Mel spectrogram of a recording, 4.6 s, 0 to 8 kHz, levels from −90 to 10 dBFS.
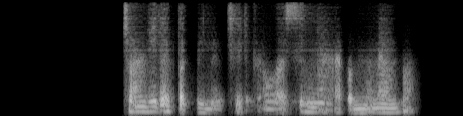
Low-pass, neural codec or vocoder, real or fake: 7.2 kHz; codec, 44.1 kHz, 0.9 kbps, DAC; fake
